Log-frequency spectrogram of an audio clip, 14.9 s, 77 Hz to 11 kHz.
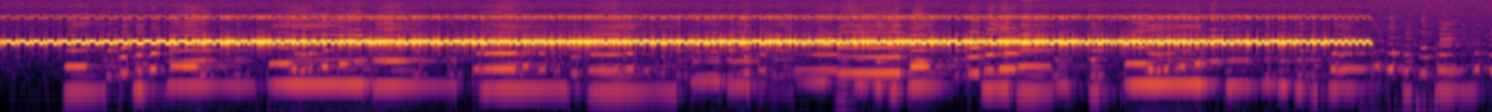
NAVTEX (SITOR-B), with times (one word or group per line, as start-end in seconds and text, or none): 1.8-2.7 JIZR
2.5-3.4 QGOZ
3.2-4.3 BH0W
4.2-5.5 69Q0
5.3-6.6 E3ZL
6.4-7.4 KDN2
7.3-8.4 LJ02
8.3-9.5 ZB8H
9.4-10.2 NJEF
10.1-11.2 4TTM
11.1-11.9 USQI
11.8-12.6 XUMJ
12.5-13.3 LUJI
